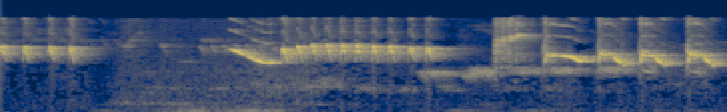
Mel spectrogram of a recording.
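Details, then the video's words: Lure song of a white-rumped shama meant to trigger singing: after a quiet start, a sliding whistle leads into a high fast trill, then buzzy bursts and looping high whistled notes. "pancingan murai batu macet langsung buka materi"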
